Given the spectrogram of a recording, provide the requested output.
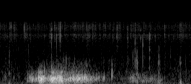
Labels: {"label": "biophony, growl", "recorder": "SoundTrap 600 or HydroMoth"}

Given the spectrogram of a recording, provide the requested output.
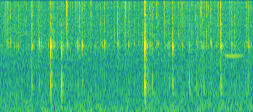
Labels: {"label": "ambient", "recorder": "HydroMoth"}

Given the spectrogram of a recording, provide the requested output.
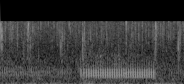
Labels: {"label": "biophony, croak", "recorder": "SoundTrap 500"}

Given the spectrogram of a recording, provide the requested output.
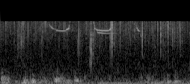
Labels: {"label": "biophony, dolphin", "recorder": "SoundTrap 500"}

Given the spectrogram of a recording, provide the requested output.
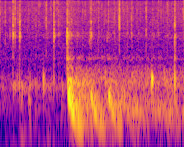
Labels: {"label": "anthrophony, bomb", "recorder": "HydroMoth"}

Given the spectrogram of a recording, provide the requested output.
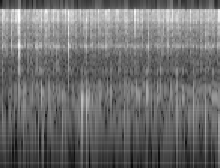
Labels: {"label": "biophony, cascading saw", "recorder": "HydroMoth"}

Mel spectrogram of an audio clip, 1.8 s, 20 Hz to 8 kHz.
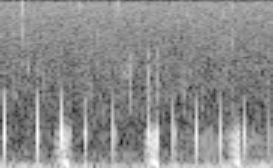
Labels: {"label": "biophony, knock croak", "recorder": "SoundTrap 300"}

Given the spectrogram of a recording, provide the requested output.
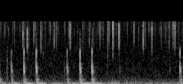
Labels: {"label": "biophony, knock", "recorder": "SoundTrap 300"}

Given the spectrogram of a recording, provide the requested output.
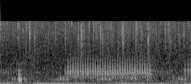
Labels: {"label": "biophony, croak", "recorder": "SoundTrap 500"}
{"label": "biophony", "recorder": "SoundTrap 500"}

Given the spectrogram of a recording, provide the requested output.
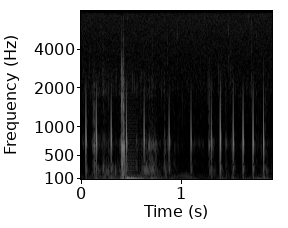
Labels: {"label": "biophony, knock", "recorder": "SoundTrap 300"}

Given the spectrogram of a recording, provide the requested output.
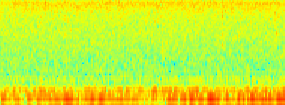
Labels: {"label": "ambient", "recorder": "HydroMoth"}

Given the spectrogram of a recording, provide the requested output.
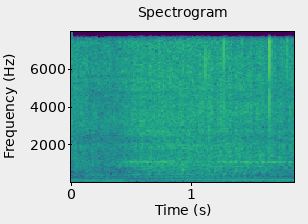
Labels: {"label": "anthrophony, boat engine", "recorder": "SoundTrap 500"}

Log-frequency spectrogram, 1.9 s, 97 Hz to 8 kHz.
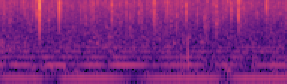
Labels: {"label": "biophony, midshipman", "recorder": "SoundTrap 500"}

